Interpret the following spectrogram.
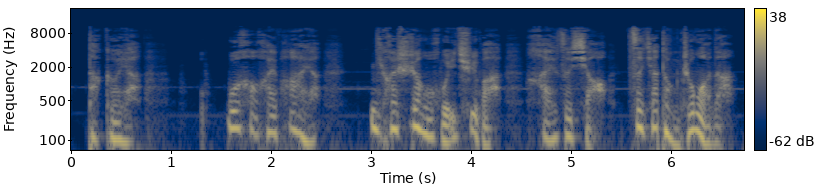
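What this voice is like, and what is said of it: Tearful, crying-tinged voice. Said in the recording (Chinese): “她的声音带着哭腔”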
